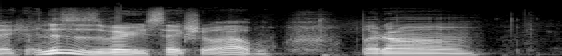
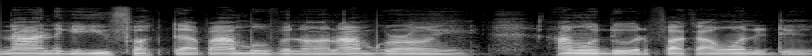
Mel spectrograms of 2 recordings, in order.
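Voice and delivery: mock spiteful voice, quieter; 3 semitones lower, 5 dB quieter than usual. Paraphrasing an album's attitude toward a partner: imitating a vindictive tone. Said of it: "vindictive in it".

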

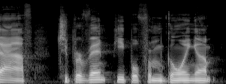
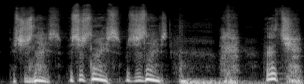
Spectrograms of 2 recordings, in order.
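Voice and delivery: put-on breathless panting, much higher, slower; 11 semitones higher than usual. Retelling catching a man just before he got on the elevator: acting out of breath. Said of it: "I'm completely out of breath".

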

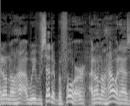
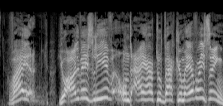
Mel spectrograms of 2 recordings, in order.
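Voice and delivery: very high-pitched put-on German accent; 11 semitones higher than usual. Acting out a grumpy Pope complaining about chores: put-on German accent. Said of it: "only mit ein German accent".

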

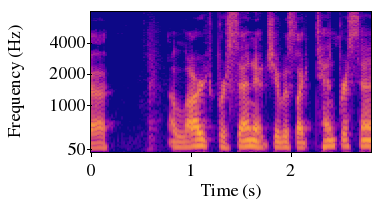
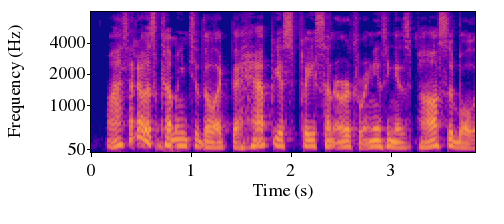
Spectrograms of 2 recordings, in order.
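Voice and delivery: ordinary talk, nothing marked

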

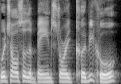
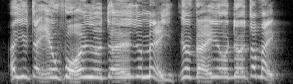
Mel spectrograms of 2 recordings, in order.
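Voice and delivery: put-on unconvincing Welsh accent, much higher, slower; 13 semitones higher than usual. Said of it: "I don't think you know how Welsh people sound".

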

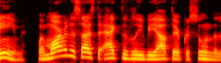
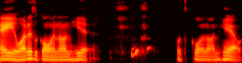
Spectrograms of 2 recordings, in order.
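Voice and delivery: put-on Puerto Rican accent, lower, quieter; 3 semitones lower, 4 dB quieter than usual. Describing a Puerto Rican man, then trying to do his Puerto Rican accent. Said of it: "I'm going to try to do his accent".

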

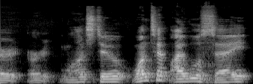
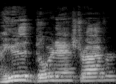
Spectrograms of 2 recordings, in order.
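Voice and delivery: put-on Southern American accent, pitched up; 7 semitones higher than usual. Retelling what the lady at the door asked the delivery driver, in a Southern accent. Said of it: "she had this like Southern accent".

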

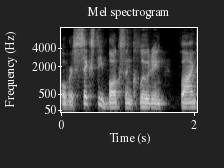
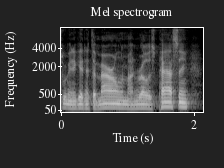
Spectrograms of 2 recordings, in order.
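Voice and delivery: ordinary talk

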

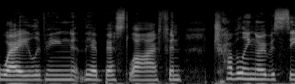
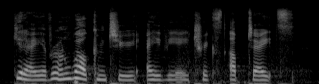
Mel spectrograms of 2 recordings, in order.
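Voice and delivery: put-on newsreader broadcast voice; 3 dB quieter than usual. Trying out doing the updates in a news reporter voice. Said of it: "in a news reporter voice".

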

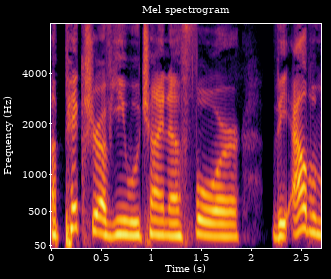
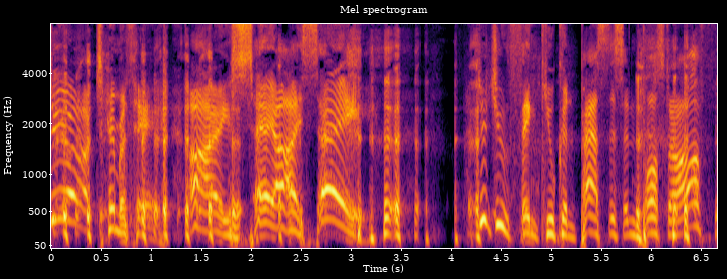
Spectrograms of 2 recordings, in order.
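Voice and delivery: put-on old colonel voice, very slow drawl; 3 semitones higher than usual. Acting out an imagined listener letter: imitating a Civil War colonel. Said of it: "a colonel from the Civil War that is writing".

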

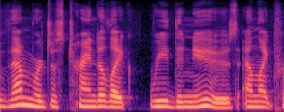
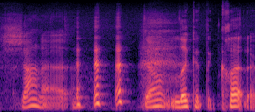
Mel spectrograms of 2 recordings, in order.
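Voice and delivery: soft, breathy, soothing near-whisper; 9 dB quieter than usual. Imagining a poster on the wall soothing the speaker: Christopher Walken impression. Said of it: "That didn't sound like him at all".

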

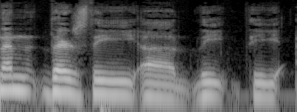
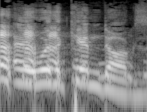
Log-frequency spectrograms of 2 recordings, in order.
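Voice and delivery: very loud, very high put-on Brooklyn accent; 10 semitones higher, 13 dB louder than usual. Joking that the Chem Dogs are from Brooklyn: put-on Brooklyn accent. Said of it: "I apologize for that accent".

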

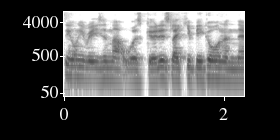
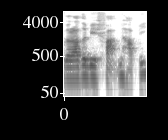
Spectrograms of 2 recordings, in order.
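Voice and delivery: well-done put-on Liverpool Scouse accent; 2 semitones higher than usual. Imitating a fighter's words: Scouse accent. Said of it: "That's a pretty good English accent".

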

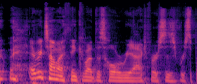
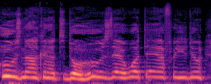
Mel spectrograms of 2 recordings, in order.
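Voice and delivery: put-on, very high-pitched, furious yelling; 11 semitones higher than usual. Speaker recounts the man inside yelling after the speaker knocked, imitating angry yelling. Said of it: "this guy's just yelling cuss words".

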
